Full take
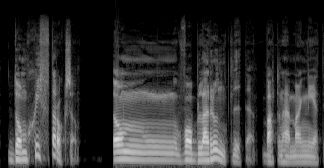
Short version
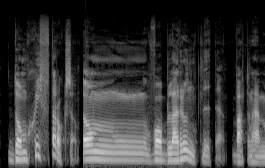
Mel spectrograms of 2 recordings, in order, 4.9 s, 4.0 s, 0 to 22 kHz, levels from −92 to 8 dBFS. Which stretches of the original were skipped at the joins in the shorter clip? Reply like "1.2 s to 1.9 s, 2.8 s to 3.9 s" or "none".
1.2 s to 1.6 s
